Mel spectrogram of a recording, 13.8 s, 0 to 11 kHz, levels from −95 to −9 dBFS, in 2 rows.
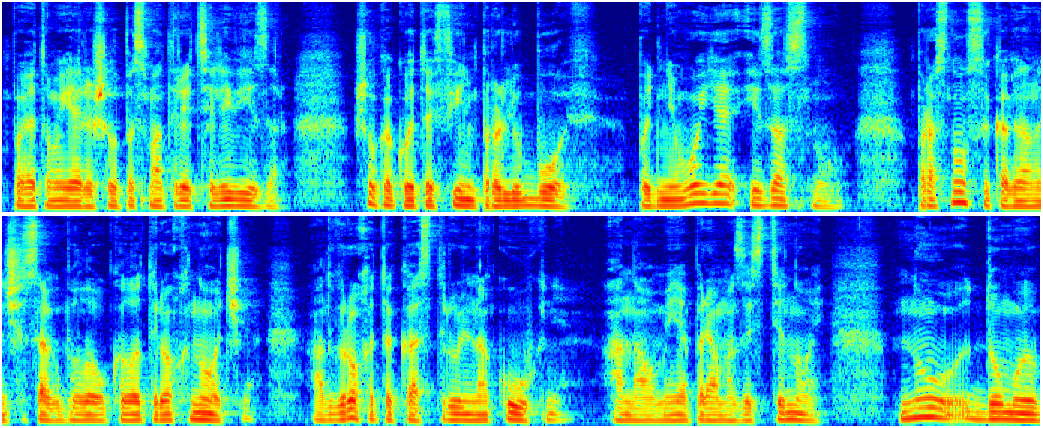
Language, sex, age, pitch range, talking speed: Russian, male, 20-39, 95-110 Hz, 155 wpm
